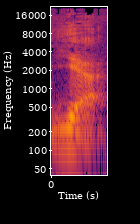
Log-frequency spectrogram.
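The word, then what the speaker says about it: 也: component is a character by itself, and it's pronounced ye, meaning also.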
